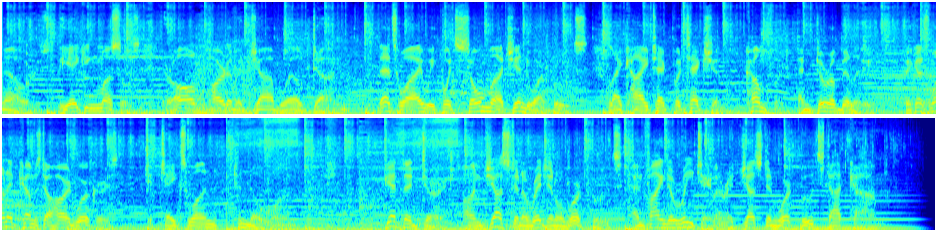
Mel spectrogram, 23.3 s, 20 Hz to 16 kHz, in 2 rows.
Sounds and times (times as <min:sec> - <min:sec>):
Speech: 0:00.0 - 0:15.3, 0:16.4 - 0:22.7
Music: 0:00.0 - 0:23.3.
